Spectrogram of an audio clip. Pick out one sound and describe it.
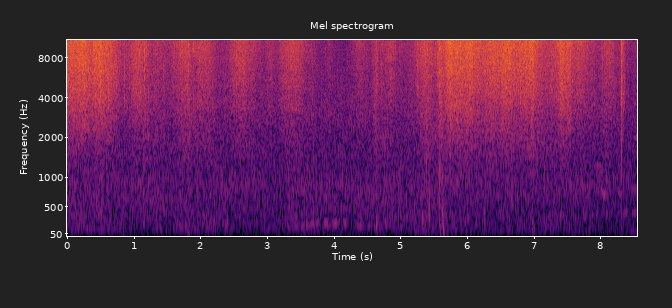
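Boots crunch and rustle through dry straw.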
